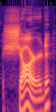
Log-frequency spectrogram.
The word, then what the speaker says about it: chard: This one actually would be pronounced shard, even though it's spelled with a C-H.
